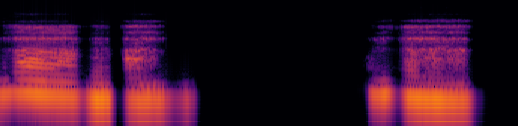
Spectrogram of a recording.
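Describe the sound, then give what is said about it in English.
Breathwork exhales, in through the nose and out through the mouth with sound, to calm the nervous system: two groups of voiced, sighing out-breaths with a humming vocal tone, split by a silent pause, with no talk. “So in through the nose, out through the mouth with sound.”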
